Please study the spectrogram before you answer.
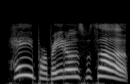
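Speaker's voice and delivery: panting after a sprint; breathless from running; out of breath. Acted. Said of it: "out of breath from sprinting".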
